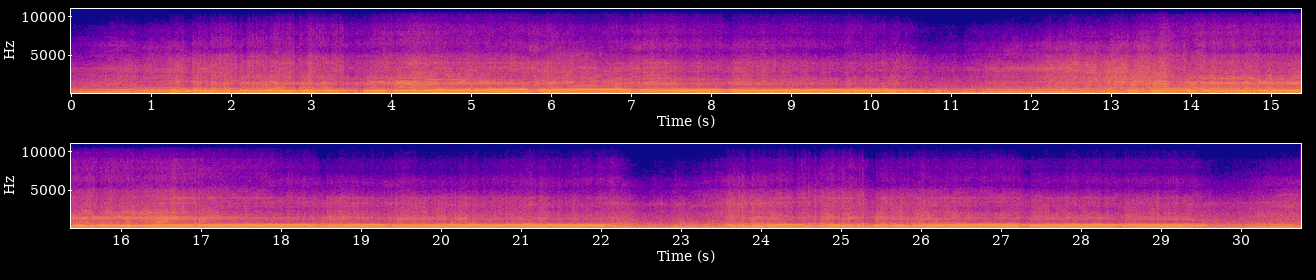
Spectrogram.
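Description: A racing lawnmower's engine runs hard under full throttle, heard from on board. Its note wavers and rises and falls with the throttle as it is driven round the track, and it eases off briefly about a third of the way in and again about two-thirds of the way in.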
